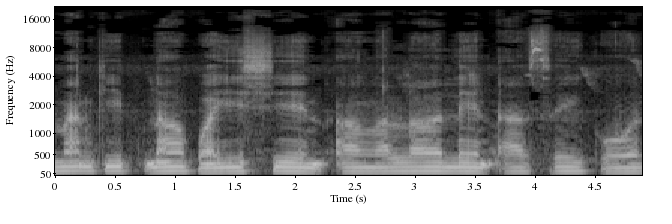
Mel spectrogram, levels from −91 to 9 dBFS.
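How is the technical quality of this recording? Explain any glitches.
The recording has one clear fault: a time-stretched section. From about 1.37 s to the end, the speech suddenly slows to about 0.73 times its normal pace, while the pitch stays the same. The likely cause is software stretching the audio to fill a set length. It holds pitch by repeating short slices of sound. Those repeats overlap. So the slowed speech drags, and the pace change at 1.37 s is abrupt.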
